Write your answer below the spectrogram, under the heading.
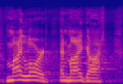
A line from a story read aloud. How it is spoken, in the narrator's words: you can exclaim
